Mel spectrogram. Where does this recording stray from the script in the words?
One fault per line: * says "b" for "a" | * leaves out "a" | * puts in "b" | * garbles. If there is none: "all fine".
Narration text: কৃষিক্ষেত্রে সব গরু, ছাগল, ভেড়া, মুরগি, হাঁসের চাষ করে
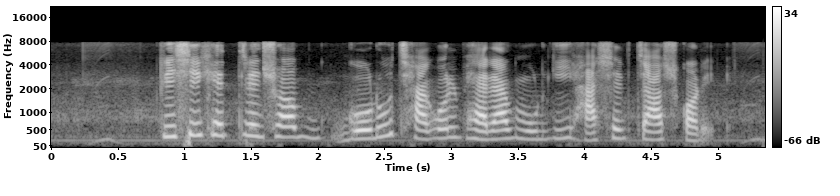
all fine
